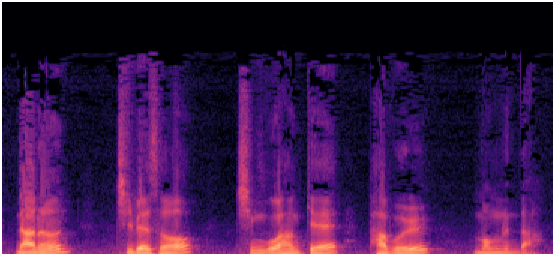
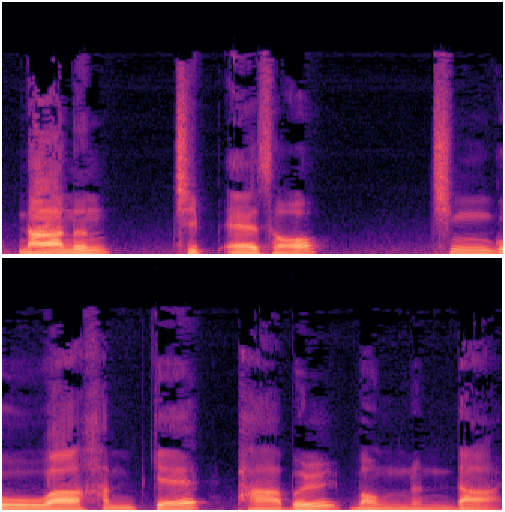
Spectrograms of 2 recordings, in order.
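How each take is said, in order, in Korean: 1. 단어마다 끊지 않고 빠르게 읽어요. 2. 단어 하나씩 천천히 읽어요. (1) "좀 빨리 읽었음에도 불구하고 더 이해가 잘 되죠" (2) "천천히 제가 또박또박 얘기했잖아요"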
